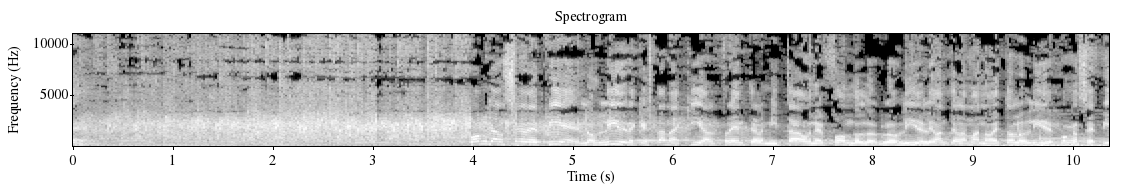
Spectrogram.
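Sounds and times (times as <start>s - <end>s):
crowd applauding: 0.0s - 7.0s
speech: 4.0s - 10.3s.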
